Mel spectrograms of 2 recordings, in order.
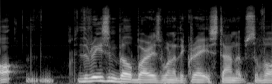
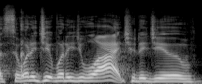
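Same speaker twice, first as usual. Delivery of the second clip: put-on American woman's voice, higher; female American accent; 5 semitones higher than usual. Scot improvising as woman who watched a special, female American accent. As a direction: play an American girl chatting about Netflix. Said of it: "I can only do female American accent".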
